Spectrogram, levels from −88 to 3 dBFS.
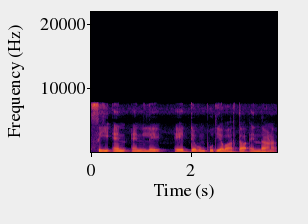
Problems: low volume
